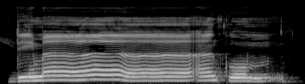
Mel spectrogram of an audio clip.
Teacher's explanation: تسفکون، لا تسفکون دماءکم، دال کو نرم سے ادا کرنا ہے، میم کے ساتھ الف مدہ ہے، الف مدہ کے اوپر مدہ اصلی ہے، تین الف دال میں کھینچیں گے · کاف کو میم ساکن کے ساتھ ملانا ہے، میم ساکن میں غنہ کریں گے۔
